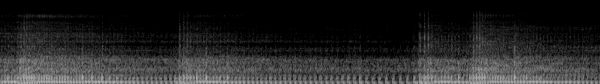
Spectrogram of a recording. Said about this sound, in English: And the exhaust, it's a nice sound to it.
